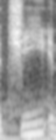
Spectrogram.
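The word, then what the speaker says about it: 가: Now, 기역 makes a sound between a G and a K. It's like a hard G and a soft K sound. So between those 2 sounds. So for example, if I were to put it with A, it would be ga.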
